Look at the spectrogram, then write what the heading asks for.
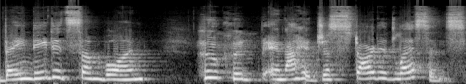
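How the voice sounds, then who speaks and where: Amid noticeable background noise, a woman speaks at a very slow pace with ordinary pitch variation. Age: 80s+. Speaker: widowed retiree and podcast co-host. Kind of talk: casual chat.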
